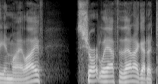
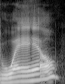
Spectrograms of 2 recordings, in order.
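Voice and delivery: drawn-out Southern "Well", pitched up; imitated Tennessee accent; 4 semitones higher than usual. Woman hesitating at his invitation, imitated in a Tennessee accent. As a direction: stretch it into a Tennessee drawl. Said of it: "your accent".

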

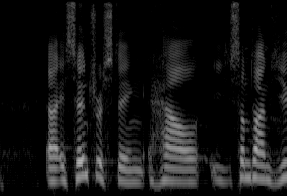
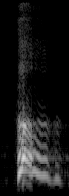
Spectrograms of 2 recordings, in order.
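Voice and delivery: sharp gasp; 6 semitones higher, 11 dB louder than usual. Retold or imitated. Retelling failing to sit still.

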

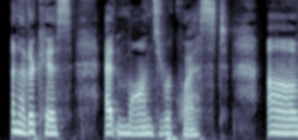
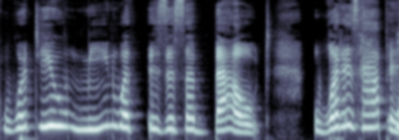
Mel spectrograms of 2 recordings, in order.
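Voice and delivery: confused disbelief; 7 semitones higher, 4 dB louder than usual. Retold or imitated. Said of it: "I was like".

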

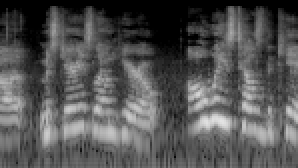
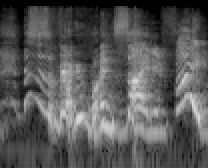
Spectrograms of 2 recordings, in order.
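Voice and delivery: panicked; 5 semitones higher than usual. Acted. Acted panic, laughing.

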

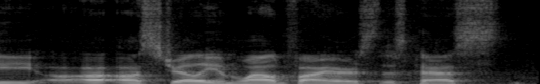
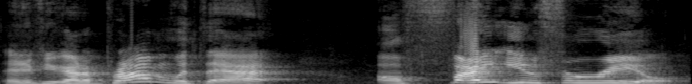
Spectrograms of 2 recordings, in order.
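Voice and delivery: mock threat; 12 semitones higher, 10 dB louder than usual.

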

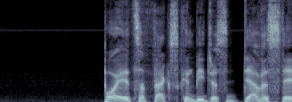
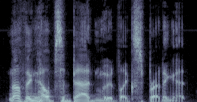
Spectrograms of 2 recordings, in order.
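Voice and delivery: mean smile; 6 semitones lower, 4 dB quieter than usual. Retold or imitated. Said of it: "mean smile on his face and he's like".

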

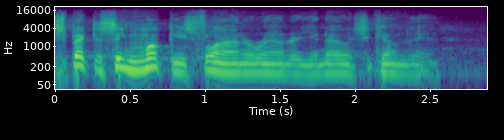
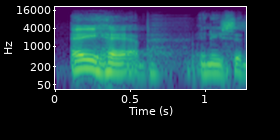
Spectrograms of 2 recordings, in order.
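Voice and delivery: usual speaking voice

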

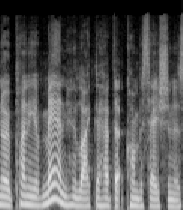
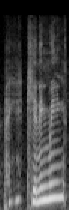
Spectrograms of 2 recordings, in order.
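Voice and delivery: disbelief; 9 semitones higher, faster than usual. Retold or imitated. Disbelief at Gary's claim.

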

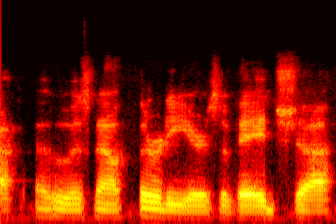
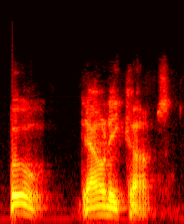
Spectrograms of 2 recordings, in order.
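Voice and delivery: ordinary talk, nothing marked

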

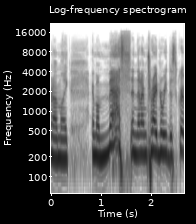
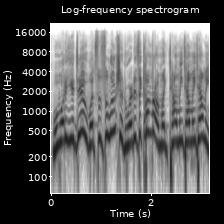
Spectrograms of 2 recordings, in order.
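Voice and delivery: eager; 10 semitones higher, faster than usual. Retold or imitated. Eager inner plea to speaker.

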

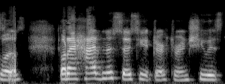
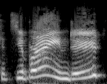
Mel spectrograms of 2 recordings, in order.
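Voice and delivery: higher, louder mock exasperation; exasperated appeal; 5 semitones higher, 5 dB louder, slower than usual. Young director to people who skip helmets, exasperated appeal. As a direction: drive it home to a careless friend, pitch lifted.

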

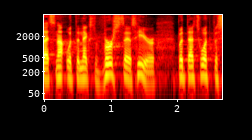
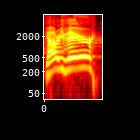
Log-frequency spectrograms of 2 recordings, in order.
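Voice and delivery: higher, louder earnest prayer; pleading prayer; 5 semitones higher, 5 dB louder than usual. Retold or imitated. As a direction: beg God to be there. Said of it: "I always ask".

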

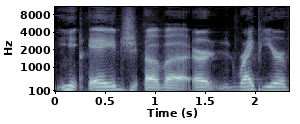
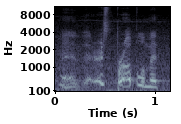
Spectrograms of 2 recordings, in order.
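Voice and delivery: mock Russian accent; 12 semitones higher, 9 dB quieter than usual. Russian agent phone call.

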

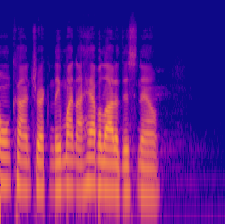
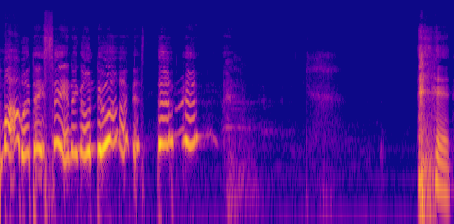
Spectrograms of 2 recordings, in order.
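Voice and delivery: high, excited squeal to mom; excited call to mom; 3 dB louder than usual. Pretend. Preacher calling his mom, thrilled and squealing. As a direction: pitch way up like a thrilled kid on the phone.

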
